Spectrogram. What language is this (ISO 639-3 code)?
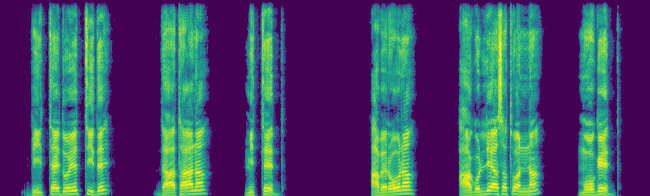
dwr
